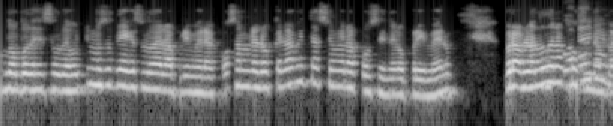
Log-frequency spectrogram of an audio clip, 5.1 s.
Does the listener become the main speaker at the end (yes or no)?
no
